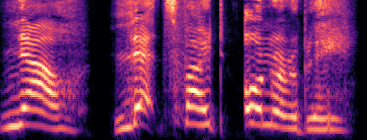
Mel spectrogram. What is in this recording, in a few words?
variable chant; azami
